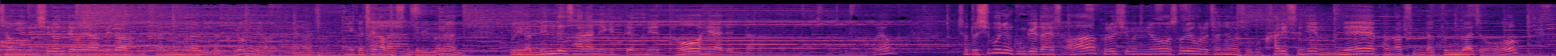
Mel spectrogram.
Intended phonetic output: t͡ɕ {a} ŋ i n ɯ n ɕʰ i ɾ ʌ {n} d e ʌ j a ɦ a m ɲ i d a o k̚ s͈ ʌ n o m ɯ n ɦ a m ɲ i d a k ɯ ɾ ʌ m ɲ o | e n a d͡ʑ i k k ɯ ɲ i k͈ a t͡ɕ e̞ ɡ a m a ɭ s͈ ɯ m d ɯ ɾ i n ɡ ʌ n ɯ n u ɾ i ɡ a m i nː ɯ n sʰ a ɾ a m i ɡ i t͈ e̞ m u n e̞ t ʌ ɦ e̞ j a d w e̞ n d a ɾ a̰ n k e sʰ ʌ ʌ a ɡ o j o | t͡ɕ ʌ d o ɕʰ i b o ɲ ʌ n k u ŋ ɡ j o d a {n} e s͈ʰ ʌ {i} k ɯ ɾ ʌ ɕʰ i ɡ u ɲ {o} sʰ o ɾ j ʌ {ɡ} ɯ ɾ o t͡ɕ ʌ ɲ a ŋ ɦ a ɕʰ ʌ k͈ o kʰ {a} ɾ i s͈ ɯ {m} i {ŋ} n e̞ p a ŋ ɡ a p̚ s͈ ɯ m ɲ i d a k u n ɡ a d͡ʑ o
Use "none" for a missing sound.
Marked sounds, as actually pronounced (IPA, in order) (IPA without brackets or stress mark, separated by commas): ʌ, n, ŋ, a, o, ŋ, a, ɲ, m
